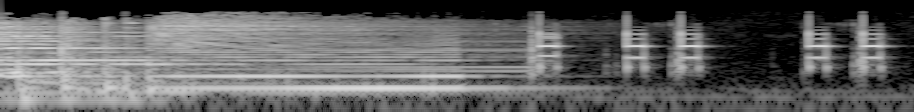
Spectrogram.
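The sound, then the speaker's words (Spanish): A sustained tonal sound gives way to a quick series of short, sharp telephone dialing tones, each a crisp two-tone beep, spaced unevenly in small clusters, with no one talking. “Estoy llamándote, contesta por favor.”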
